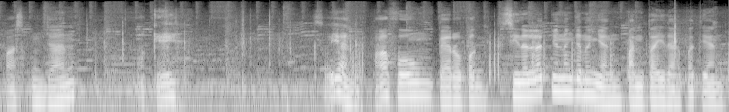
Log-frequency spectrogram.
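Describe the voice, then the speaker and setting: A man's voice: medium pitch, expressive, normal speed, long pauses. Young male vlogger, casual instructive tone, frequent check-ins, over background music. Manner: instructive, talks viewers through each step, frequent "okay?" checks. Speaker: moto vlogger demonstrating gear. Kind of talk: casual how-to walkthrough. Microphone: camera mic.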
